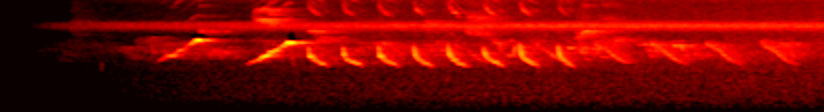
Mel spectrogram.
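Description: A songbird singing a long run of clear, down-slurred whistled notes, about three a second, loudest in the first half and fainter toward the end. Under it runs a steady, high-pitched insect drone.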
